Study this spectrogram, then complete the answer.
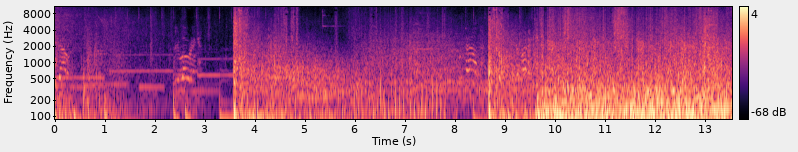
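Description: Gunfire in Apex Legends Mobile, with dense, loud bursts of shots in rapid succession after a brief quieter opening, mixed with game effects while a player talks over the action.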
